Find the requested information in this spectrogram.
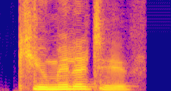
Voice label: "cumulative", Indian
